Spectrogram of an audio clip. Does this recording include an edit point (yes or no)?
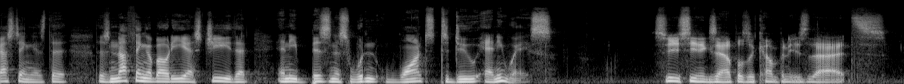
no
